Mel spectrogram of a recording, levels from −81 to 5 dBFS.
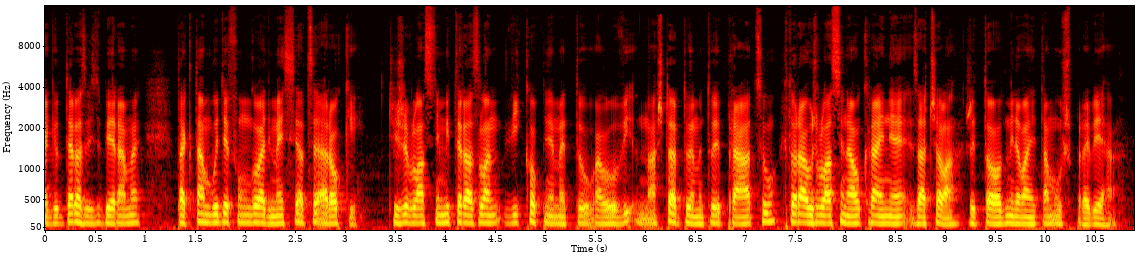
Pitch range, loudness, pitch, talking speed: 115-130 Hz, -20 LUFS, 120 Hz, 195 wpm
